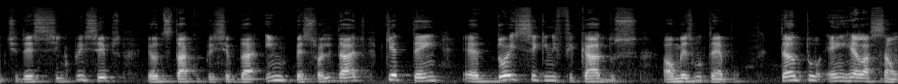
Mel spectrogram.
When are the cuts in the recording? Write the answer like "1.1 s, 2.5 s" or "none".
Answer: 3.7 s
